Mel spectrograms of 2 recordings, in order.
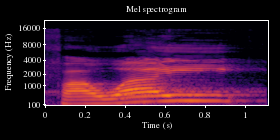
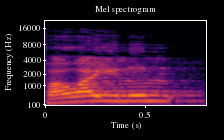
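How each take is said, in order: First: The vowel is held for two beats. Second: The vowel is cut short and rushed. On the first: The speaker calls it right. "harus ada dua harokat" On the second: The speaker calls it wrong. "tidak fawailul cepat"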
